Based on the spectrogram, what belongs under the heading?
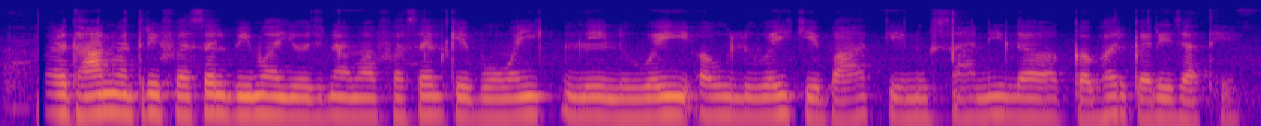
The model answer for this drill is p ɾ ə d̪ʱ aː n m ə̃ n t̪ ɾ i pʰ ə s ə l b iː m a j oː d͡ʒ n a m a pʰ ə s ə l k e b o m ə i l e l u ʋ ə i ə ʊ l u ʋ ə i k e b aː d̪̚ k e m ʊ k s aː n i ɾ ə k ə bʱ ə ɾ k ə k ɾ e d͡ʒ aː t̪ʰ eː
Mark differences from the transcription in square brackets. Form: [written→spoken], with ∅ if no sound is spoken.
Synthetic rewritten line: p ɾ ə d̪ʱ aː n m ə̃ n t̪ ɾ i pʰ ə s ə l b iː m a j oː d͡ʒ n a m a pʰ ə s ə l k e b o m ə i l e l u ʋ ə i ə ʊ l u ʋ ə i k e b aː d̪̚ k e [m→n] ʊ k s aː n i [ɾ→l] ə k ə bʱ ə ɾ k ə [k→∅] ɾ e d͡ʒ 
